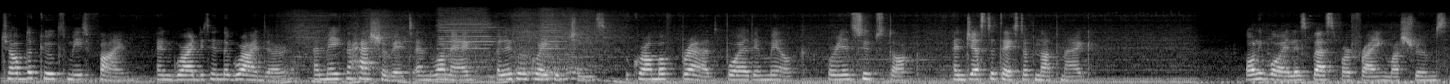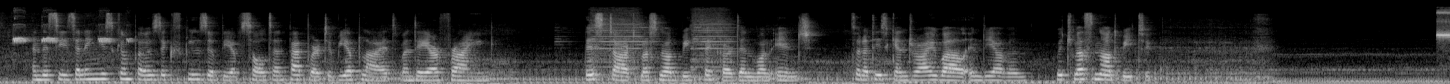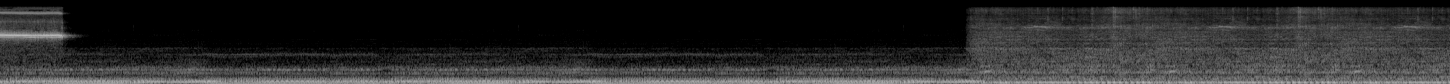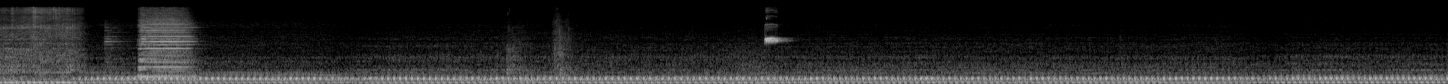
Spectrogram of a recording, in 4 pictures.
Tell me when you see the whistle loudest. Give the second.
29 s.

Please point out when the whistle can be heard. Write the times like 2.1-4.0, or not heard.
14.4-15.8, 28.9-29.6, 50.8-51.3.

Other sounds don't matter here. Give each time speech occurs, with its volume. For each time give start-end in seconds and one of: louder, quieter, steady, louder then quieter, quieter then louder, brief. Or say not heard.
0.0-11.0 steady
12.4-19.4 steady
20.4-26.0 steady.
